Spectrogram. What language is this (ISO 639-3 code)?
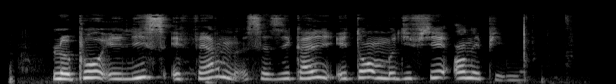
fra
